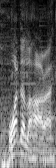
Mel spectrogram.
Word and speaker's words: Guadalajara: Guadalajara, pronounced Guadalajara, is Mexico's second largest city.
